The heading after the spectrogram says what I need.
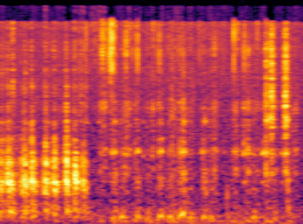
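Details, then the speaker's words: Boosted board motor turned by hand, wheel and belt ruled out: quick dry clicks then softer uneven patter; loud clicking otherwise, fault traced to the motor itself. "it's making a slight noise so yeah it's definitely something wrong with this motor"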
